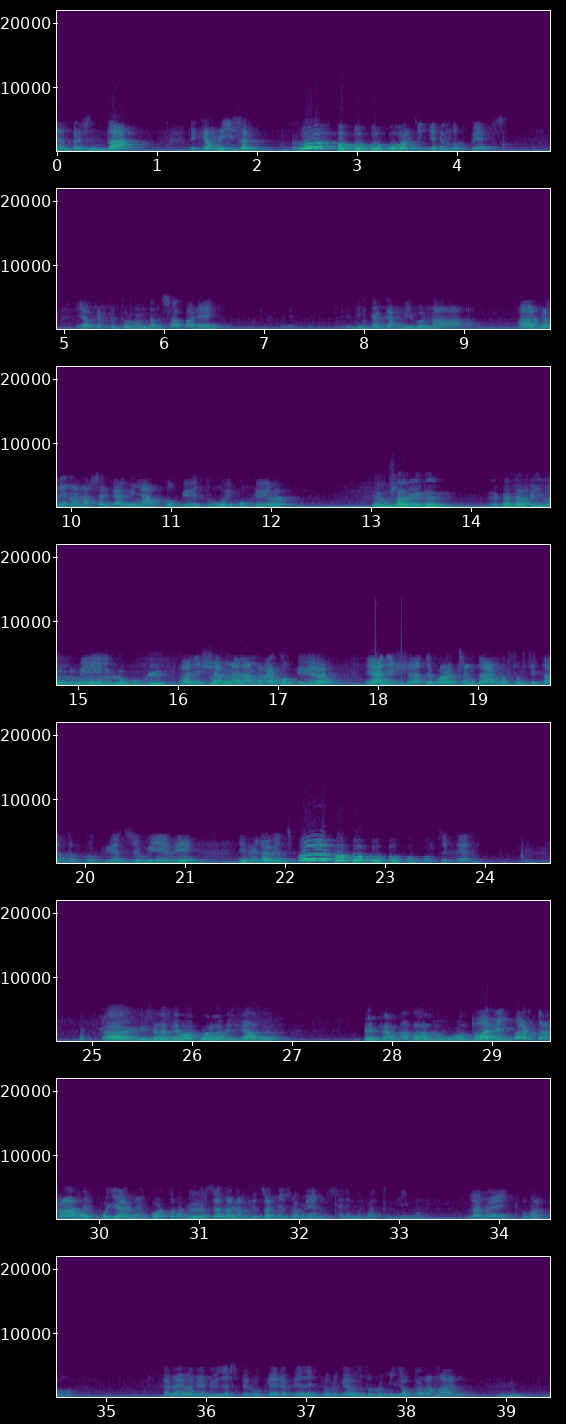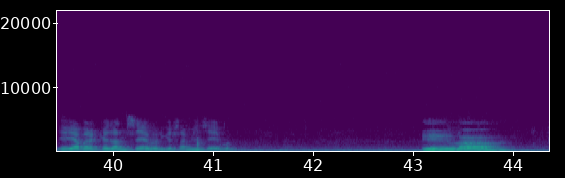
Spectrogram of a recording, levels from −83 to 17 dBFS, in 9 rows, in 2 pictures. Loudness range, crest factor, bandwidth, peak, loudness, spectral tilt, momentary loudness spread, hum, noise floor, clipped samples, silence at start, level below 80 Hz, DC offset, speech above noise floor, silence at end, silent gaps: 13 LU; 22 dB; 13.5 kHz; -14 dBFS; -35 LUFS; -7 dB/octave; 21 LU; 50 Hz at -65 dBFS; -59 dBFS; under 0.1%; 0 s; -56 dBFS; under 0.1%; 25 dB; 0 s; none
